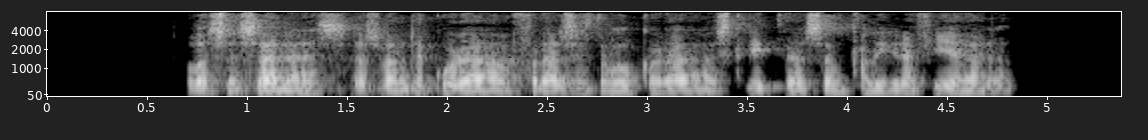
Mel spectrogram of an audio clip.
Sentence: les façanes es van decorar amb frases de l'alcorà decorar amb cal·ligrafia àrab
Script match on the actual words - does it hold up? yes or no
no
